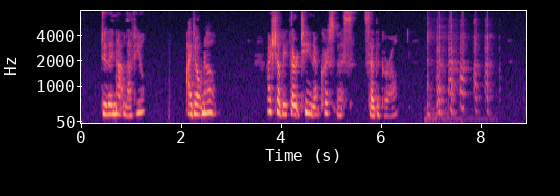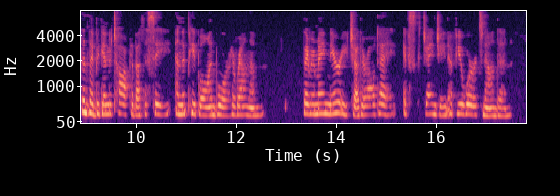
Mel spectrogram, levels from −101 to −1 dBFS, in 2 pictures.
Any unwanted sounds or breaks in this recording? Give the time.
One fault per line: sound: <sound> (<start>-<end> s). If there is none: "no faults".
sound: laugh (6.9-8.4 s)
